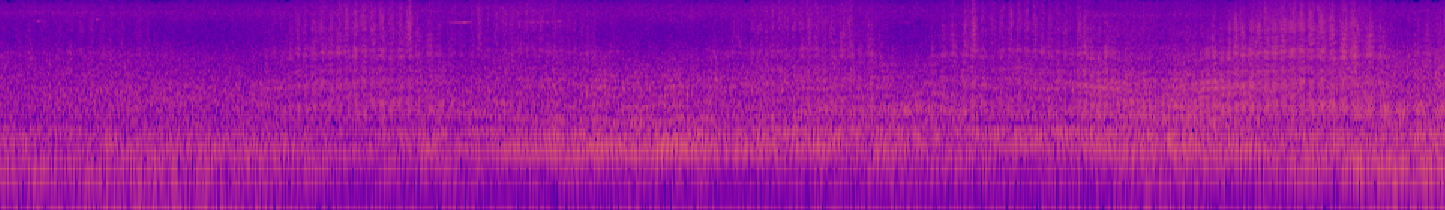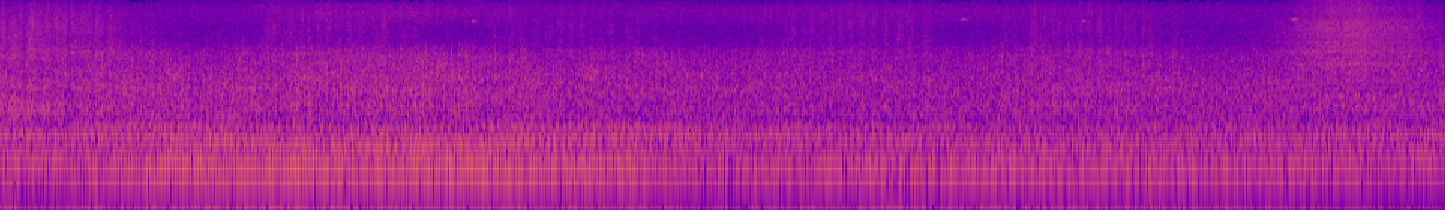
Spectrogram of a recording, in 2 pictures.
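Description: A small propeller plane's engine drones steadily, its pitch shifting slightly.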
